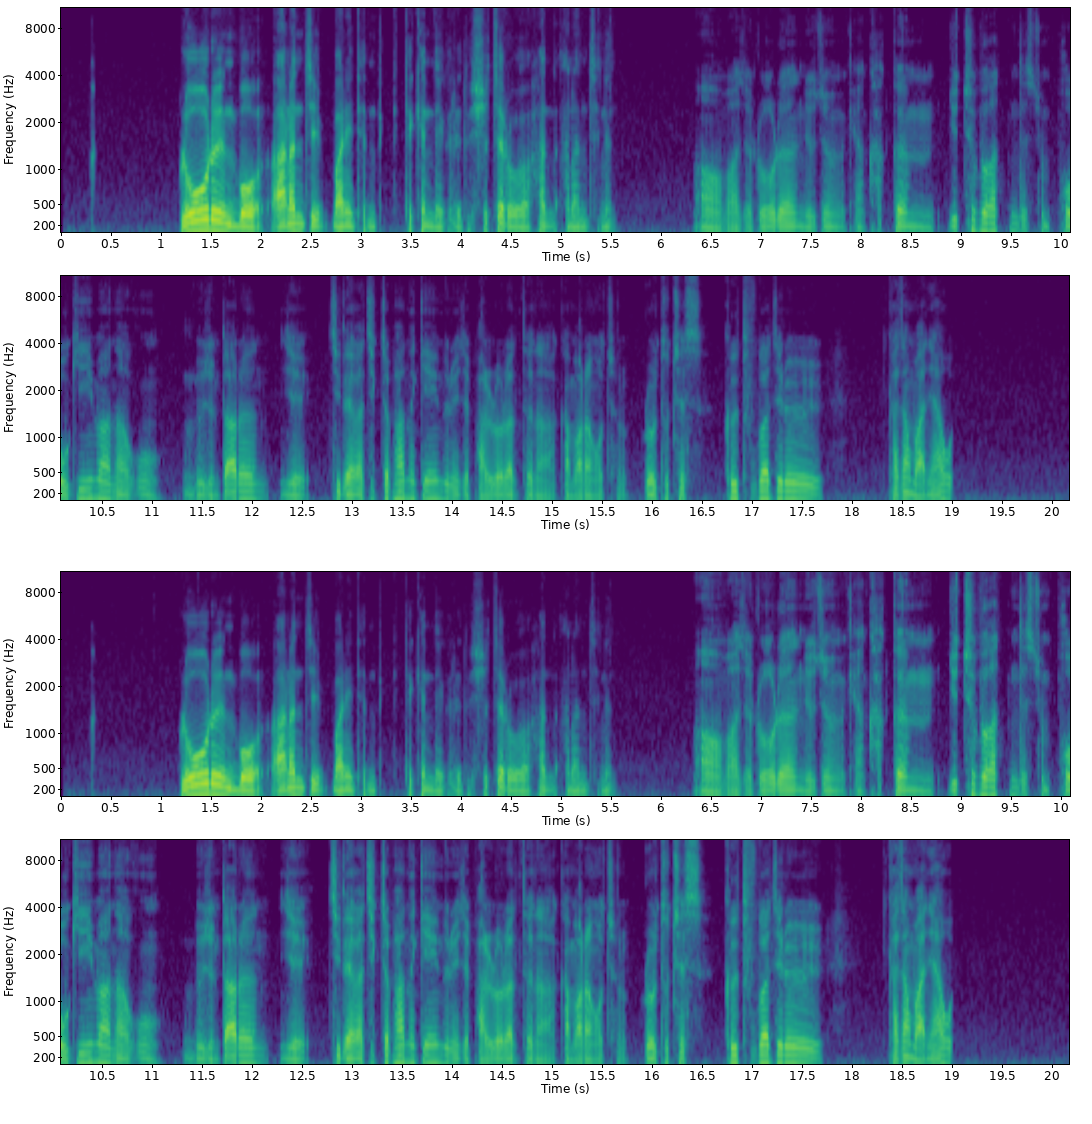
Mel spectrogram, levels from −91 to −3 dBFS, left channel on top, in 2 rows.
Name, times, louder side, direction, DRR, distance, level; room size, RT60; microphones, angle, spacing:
voice 1, 1.2-3.1 3.4-5.5 11.3-11.5, left 2 dB, 50° left, 1.2 m, -22 dB
voice 2, 6.3-11.1 11.4-17.7 18.3-19.0, right 2 dB, 50° right, 2.7 m, -29 dB
head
